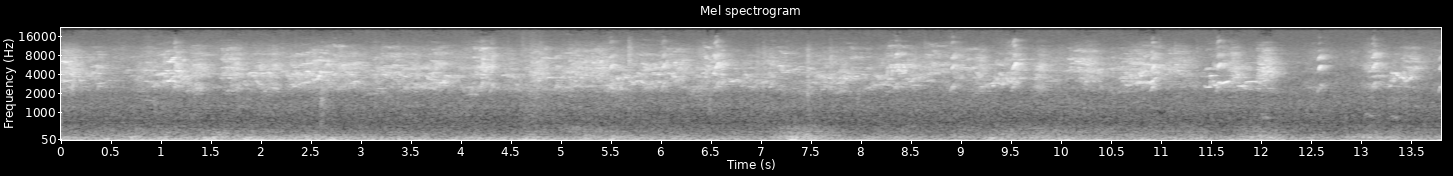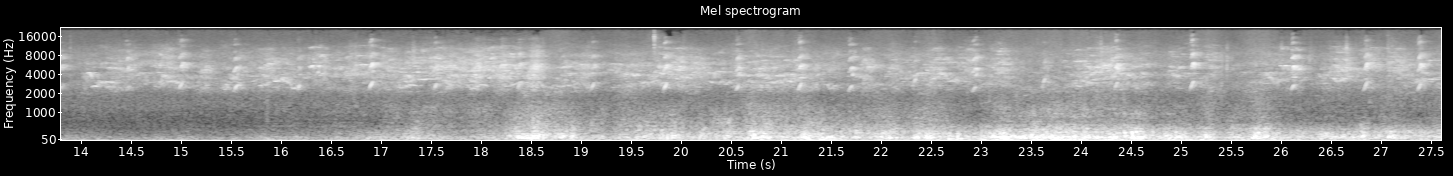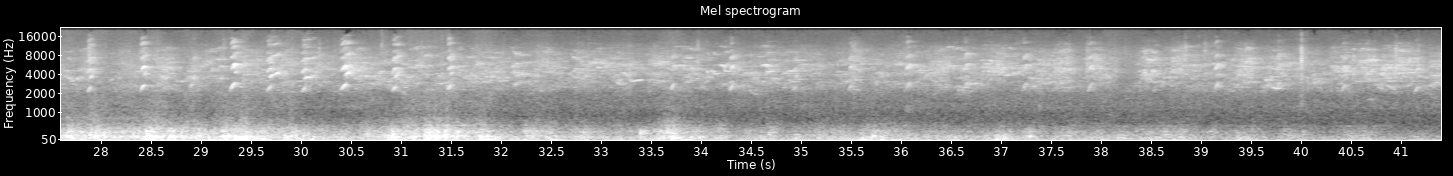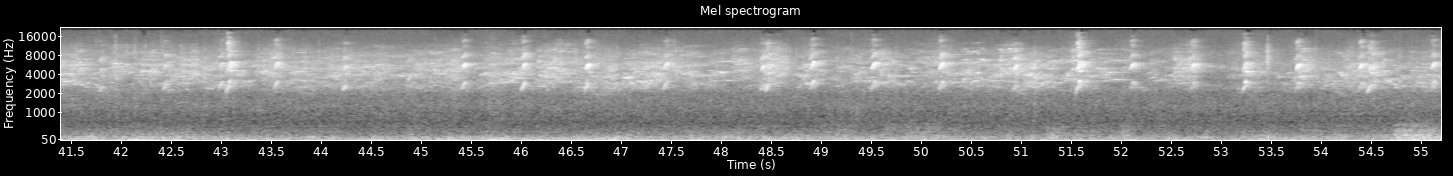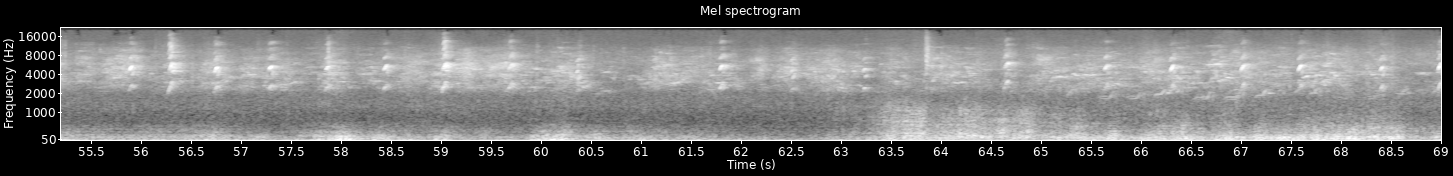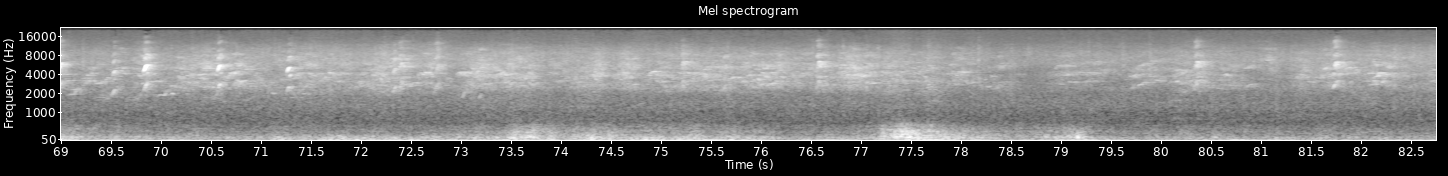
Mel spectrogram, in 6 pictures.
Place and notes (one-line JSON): {"title": "Coomba Park NSW, Australia - Storm Brewing Birds", "date": "2015-12-16 14:16:00", "description": "A storm brewing with bird sounds in Coomba Park, NSW, Australia.", "latitude": "-32.24", "longitude": "152.47", "altitude": "16", "timezone": "Australia/Sydney"}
